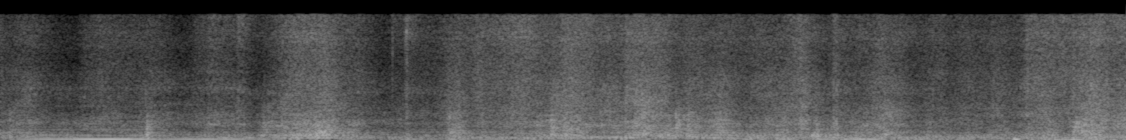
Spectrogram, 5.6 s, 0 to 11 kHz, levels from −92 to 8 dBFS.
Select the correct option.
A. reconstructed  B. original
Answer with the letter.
A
